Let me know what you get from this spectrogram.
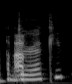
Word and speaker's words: Abdurraqib: Abdurraqib.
